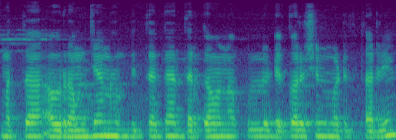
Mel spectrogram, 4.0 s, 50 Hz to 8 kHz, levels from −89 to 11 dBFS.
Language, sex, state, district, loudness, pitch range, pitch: Kannada, male, Karnataka, Belgaum, -14 LUFS, 135-140 Hz, 135 Hz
